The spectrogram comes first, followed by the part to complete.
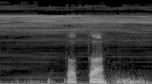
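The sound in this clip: Tattoo machine buzzing while tattooing, a steady, high electric drone that runs through the whole moment, with brief voice sounds rising over it.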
